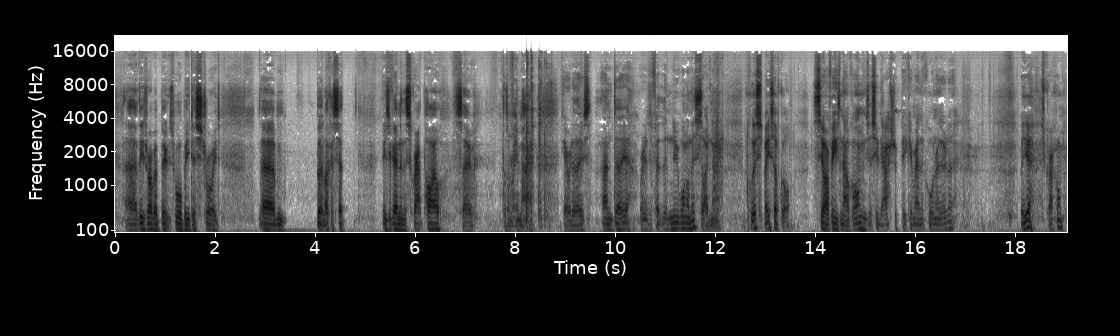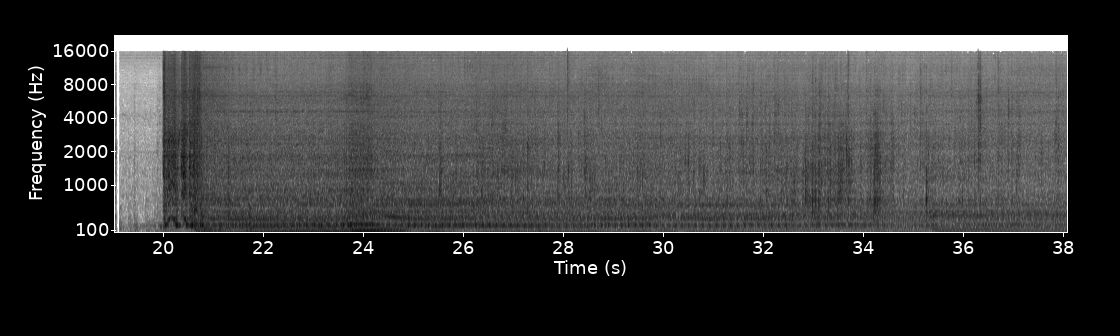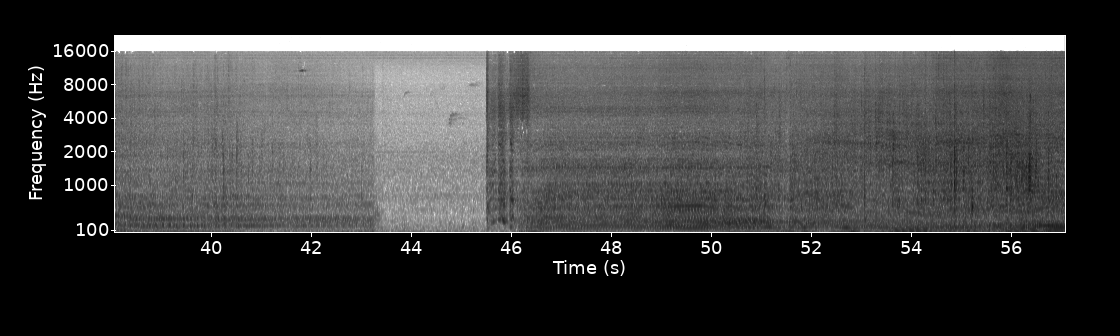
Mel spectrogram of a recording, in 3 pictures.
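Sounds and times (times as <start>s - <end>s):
car engine starting and running: 20.0s - 43.3s, 45.5s - 57.0s
engine idling: 20.0s - 43.3s.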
